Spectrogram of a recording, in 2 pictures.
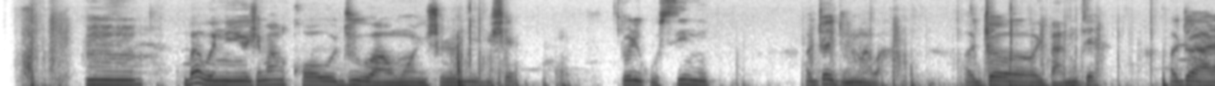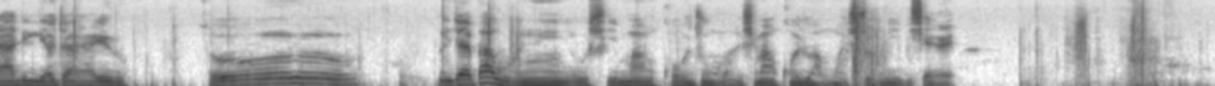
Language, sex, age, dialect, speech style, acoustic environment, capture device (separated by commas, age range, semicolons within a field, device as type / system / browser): Yoruba, male, 25-34, Nigeria - Lagos Yoruba, focused; relaxed, silence, desktop / Linux / Chrome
